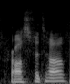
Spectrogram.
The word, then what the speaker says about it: Prosvetov: Ivan Prosvetov. – Prosvetov? – Yeah, Prosvetov. – Sounds right.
